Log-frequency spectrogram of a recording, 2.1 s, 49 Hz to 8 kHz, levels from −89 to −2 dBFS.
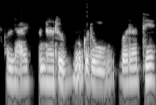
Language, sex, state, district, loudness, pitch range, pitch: Chhattisgarhi, male, Chhattisgarh, Kabirdham, -17 LUFS, 140-155 Hz, 145 Hz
